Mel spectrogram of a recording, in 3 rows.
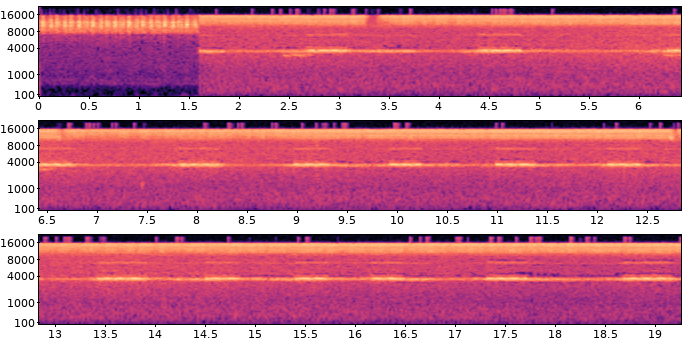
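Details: Night crickets sing a sustained shrill tone, swelling in short regular pulses about every 0.7 seconds. A very high continuous hiss lies above, and a brief louder opening burst precedes the steady chirping.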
